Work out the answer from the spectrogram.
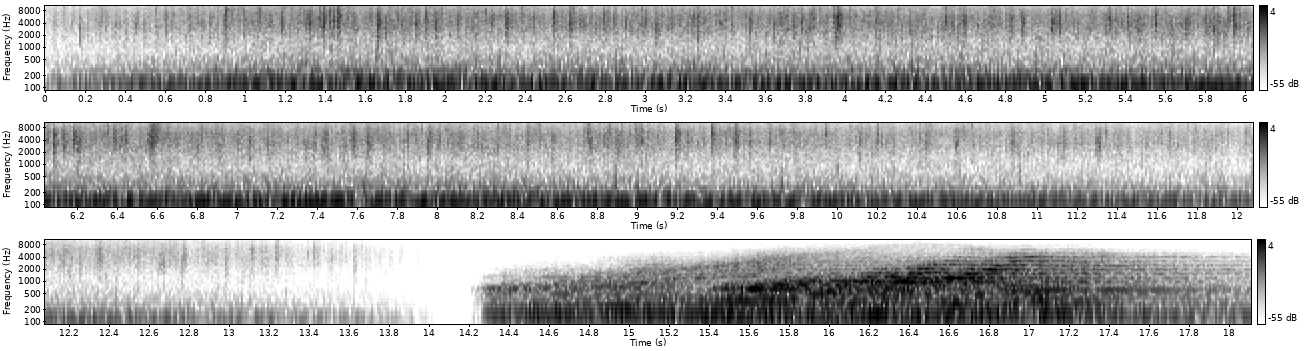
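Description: Fire tearing through a beauty salon: a dense, steady roar that holds loud for about thirteen seconds, then cuts off sharply and gives way to a brief, different tonal sound.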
